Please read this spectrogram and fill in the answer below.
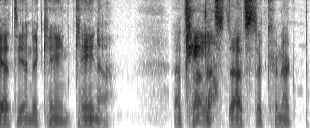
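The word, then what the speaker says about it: Kena: uh i finished cana bridge's spirits i've been mispronouncing it yeah like the last two shows it's actually cana like abel and for people who are familiar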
